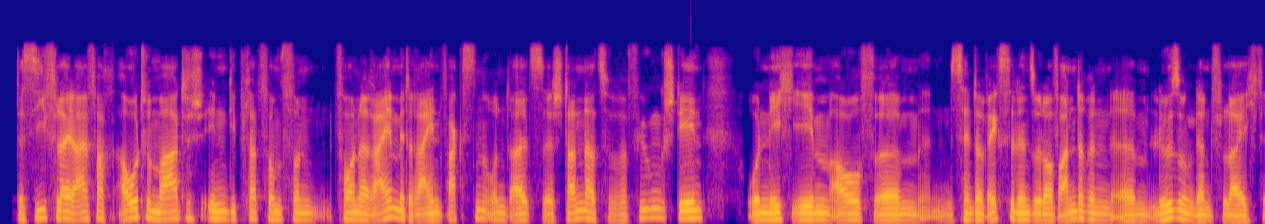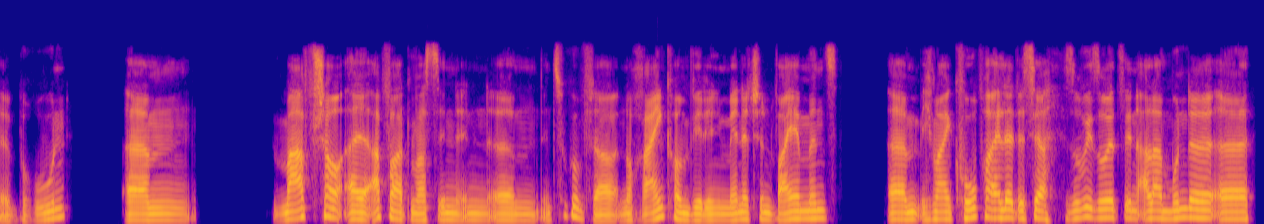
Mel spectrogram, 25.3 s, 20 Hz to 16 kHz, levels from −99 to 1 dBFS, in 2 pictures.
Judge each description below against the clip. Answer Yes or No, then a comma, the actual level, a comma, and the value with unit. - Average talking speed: Yes, average, 155 wpm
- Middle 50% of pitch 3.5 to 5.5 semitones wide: Yes, average, 3.9 semitones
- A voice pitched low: Yes, low, 110 Hz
